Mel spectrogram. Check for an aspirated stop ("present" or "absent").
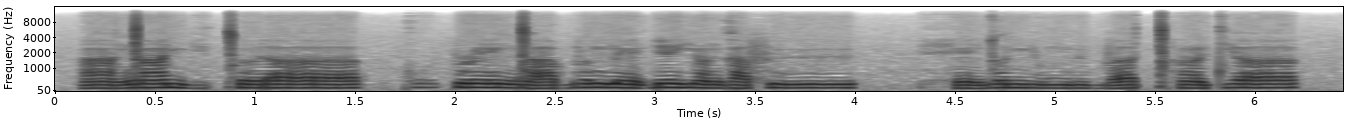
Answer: present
